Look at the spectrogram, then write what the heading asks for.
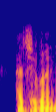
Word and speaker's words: h: 그다음에 플랑크 상수값 하라고 읽죠. H 아닙니다. 하.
